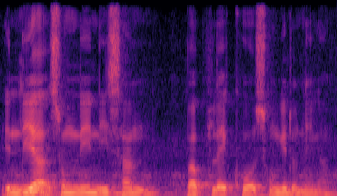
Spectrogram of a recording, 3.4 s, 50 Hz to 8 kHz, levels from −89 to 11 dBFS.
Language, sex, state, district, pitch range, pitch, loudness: Garo, male, Meghalaya, West Garo Hills, 105-115 Hz, 110 Hz, -19 LUFS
